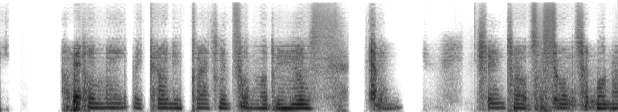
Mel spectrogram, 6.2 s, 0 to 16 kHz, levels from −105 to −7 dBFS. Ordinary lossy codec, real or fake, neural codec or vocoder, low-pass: none; fake; codec, 44.1 kHz, 0.9 kbps, DAC; 14.4 kHz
